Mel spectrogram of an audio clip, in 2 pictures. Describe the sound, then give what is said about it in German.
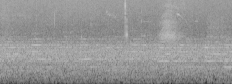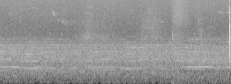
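Bells of a nearby church ringing in the morning, their overlapping tones blending into a steady, sustained hum against a quiet outdoor background, with no voices present. “Und jetzt höre ich bereits das Glockengeläute einer Kirche, hier ganz in der Nähe.”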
